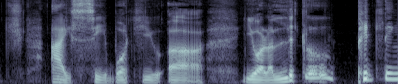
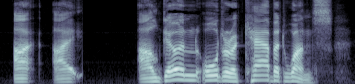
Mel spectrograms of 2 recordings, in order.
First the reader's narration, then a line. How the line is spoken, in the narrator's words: gasped Uncle Andrew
